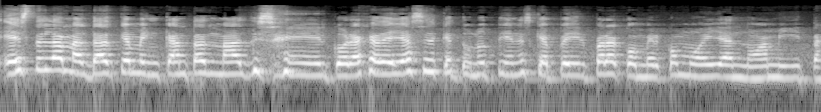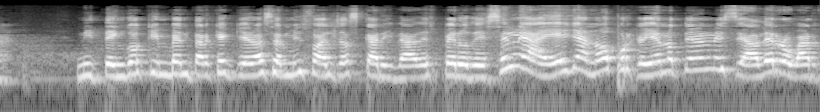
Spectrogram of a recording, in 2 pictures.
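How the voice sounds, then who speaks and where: A woman chats through a gossip livestream in a high voice. She reads viewers' comments aloud and answers them with teasing, laughing asides. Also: brisk.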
